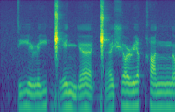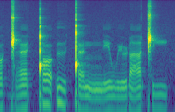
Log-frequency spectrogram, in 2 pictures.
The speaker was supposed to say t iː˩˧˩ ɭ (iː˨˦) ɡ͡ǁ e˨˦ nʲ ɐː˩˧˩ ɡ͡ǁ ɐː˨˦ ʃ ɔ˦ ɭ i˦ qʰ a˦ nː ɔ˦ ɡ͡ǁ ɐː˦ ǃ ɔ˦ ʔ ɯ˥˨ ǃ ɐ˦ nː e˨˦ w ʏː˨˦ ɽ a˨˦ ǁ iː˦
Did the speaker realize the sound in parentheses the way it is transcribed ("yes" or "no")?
yes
